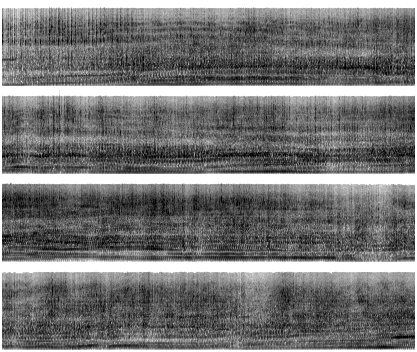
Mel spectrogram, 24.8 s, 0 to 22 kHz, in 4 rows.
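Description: Lifted 4x4 mega truck's engine revving hard as the truck churns through a mud pit, its pitch climbing in the first couple of seconds, then dropping and rising again and again with the throttle.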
